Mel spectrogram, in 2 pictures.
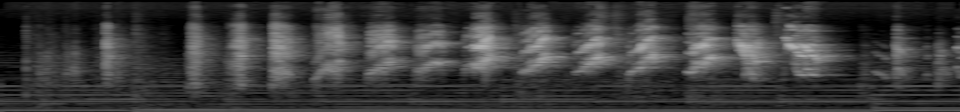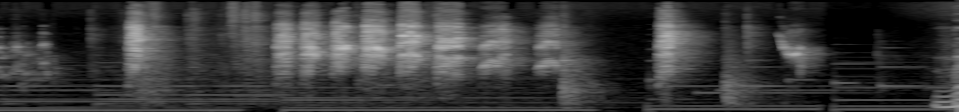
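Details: A budgerigar squawks, a sound said to mean fright, hurt, a sensed predator or anger, giving harsh, raspy squawks in quick bursts, two or three a second, with a short pause midway over background music.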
